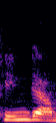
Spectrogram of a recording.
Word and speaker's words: Qingdao: place in China called Qingdao. Most people know how to say Qingdao, and that starts with a Q.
